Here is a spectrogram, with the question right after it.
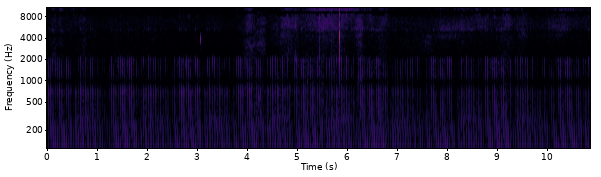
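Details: A young female tortoiseshell kitten, half Maine Coon, purrs with a deep, steady rumble that swells and fades with each breath while being petted close up.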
